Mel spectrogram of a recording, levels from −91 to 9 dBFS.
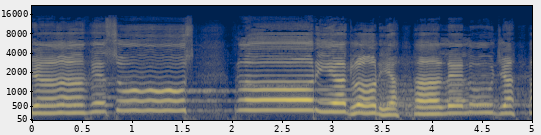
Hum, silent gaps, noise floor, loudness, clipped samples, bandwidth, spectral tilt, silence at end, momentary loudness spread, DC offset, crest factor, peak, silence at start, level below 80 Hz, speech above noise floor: none; none; -39 dBFS; -18 LUFS; under 0.1%; 13.5 kHz; -4 dB/octave; 0 s; 12 LU; under 0.1%; 14 dB; -4 dBFS; 0 s; -62 dBFS; 20 dB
